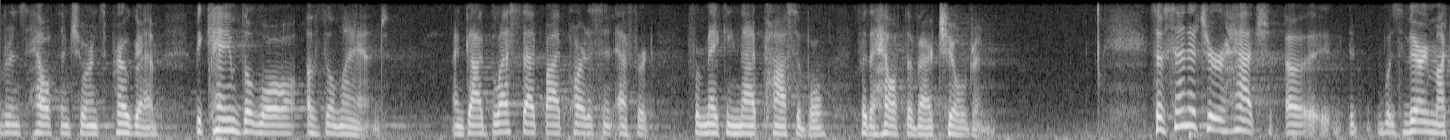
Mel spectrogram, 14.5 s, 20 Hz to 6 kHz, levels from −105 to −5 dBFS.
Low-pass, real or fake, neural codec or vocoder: 5.4 kHz; real; none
